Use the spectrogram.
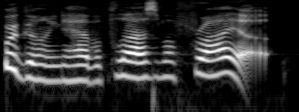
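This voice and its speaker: A woman playing a sardonic, hot-tempered supervillain with a soft spot for her partner in a comic roleplay audio drama. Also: fairly high pitch, a little slow, dry recording, muffled recording, close to an everyday voice. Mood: defiant, heated. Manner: sarcastic, dramatic, affectionate with partner.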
